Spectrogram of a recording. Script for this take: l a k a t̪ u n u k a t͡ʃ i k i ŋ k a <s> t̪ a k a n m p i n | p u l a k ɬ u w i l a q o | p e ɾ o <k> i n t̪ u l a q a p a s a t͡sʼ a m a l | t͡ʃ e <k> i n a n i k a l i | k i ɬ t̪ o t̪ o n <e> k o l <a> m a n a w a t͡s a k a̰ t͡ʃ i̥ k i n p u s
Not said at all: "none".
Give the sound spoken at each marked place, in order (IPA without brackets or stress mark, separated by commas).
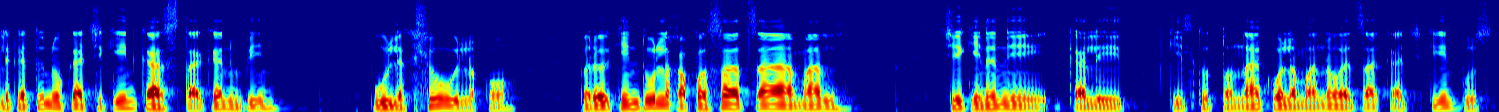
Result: s, k, k, a, a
